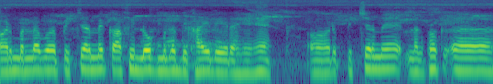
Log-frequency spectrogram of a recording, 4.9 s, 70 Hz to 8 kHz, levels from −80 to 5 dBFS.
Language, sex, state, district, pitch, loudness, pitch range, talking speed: Hindi, male, Chandigarh, Chandigarh, 150 Hz, -17 LUFS, 145-160 Hz, 205 wpm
